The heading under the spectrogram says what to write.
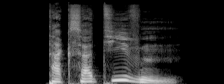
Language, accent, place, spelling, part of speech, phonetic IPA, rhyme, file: German, Germany, Berlin, taxativem, adjective, [ˌtaksaˈtiːvm̩], -iːvm̩, De-taxativem.ogg
- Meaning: strong dative masculine/neuter singular of taxativ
